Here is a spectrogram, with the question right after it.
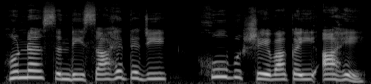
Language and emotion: Sindhi, neutral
